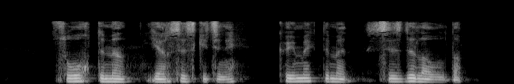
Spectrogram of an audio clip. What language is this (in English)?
Uyghur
